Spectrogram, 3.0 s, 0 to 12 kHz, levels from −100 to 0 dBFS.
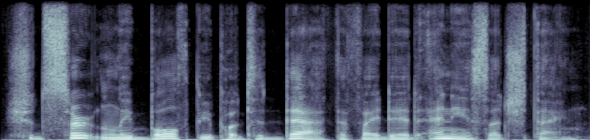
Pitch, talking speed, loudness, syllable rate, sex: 125 Hz, 285 wpm, -18 LUFS, 6.1 syllables/s, male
